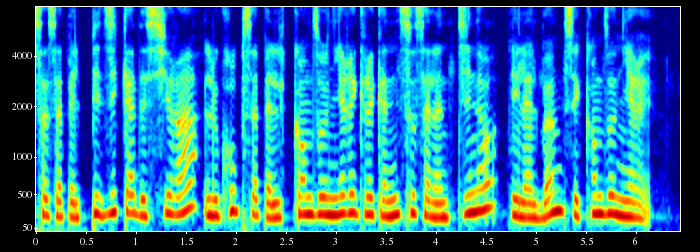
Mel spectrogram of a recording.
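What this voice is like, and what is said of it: Italian accent speaking French. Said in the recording (French): “excusez mon accent italien”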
